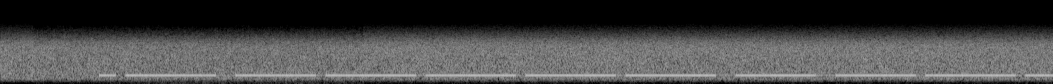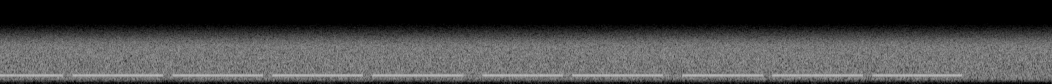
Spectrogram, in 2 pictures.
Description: Radio time signal (DCF77), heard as a tone whose level steps once a second, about 420 Hz, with radio static. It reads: 0 1 0 0 0 0 1 1 0 0 0 0 0 0 1 0 1 0 0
